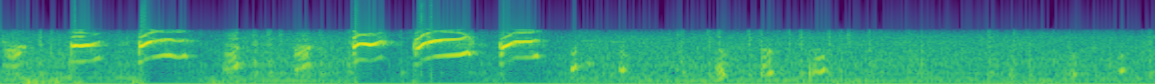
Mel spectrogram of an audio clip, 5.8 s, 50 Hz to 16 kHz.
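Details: Hot, tired Border Collie pups aged 24 days in a whelping box; a handful of sharp high yips and short whimpers clustered in the first three seconds, then quieter scattered squeaks and rustling.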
